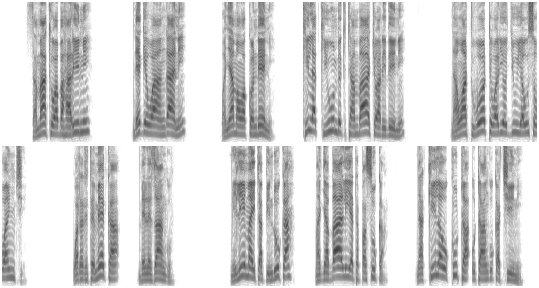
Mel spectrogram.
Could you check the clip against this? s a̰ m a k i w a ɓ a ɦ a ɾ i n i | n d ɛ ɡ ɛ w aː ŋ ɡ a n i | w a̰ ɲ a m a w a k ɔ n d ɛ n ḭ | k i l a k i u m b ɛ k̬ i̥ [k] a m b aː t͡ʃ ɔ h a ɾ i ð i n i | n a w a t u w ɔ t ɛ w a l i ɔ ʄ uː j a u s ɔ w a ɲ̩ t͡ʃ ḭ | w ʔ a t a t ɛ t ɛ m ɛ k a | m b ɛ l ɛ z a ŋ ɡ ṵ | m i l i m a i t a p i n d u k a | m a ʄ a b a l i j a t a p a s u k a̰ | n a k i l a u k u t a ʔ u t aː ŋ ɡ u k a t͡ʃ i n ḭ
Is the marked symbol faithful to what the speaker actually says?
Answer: no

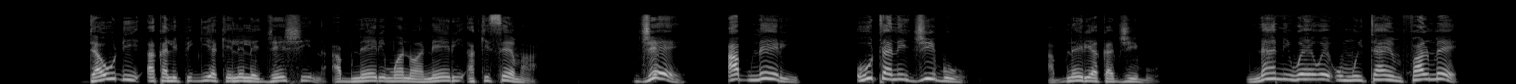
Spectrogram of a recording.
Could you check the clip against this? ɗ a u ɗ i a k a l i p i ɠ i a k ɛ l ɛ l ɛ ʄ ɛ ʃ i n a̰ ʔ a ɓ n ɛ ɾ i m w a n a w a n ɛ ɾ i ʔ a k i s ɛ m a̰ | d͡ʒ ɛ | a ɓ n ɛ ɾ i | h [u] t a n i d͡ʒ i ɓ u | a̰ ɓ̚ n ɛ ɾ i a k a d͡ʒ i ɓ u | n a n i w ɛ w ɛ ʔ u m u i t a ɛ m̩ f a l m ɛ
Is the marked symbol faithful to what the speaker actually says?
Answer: yes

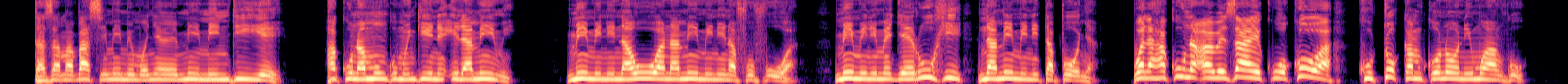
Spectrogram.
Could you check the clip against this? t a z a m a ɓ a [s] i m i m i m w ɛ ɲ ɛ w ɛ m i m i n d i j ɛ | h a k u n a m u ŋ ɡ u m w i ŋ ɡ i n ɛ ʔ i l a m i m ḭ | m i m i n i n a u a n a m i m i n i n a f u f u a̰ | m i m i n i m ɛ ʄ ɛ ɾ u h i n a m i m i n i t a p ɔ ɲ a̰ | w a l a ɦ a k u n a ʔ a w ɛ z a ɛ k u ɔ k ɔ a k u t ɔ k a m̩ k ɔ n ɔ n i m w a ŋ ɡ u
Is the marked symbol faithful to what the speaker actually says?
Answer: yes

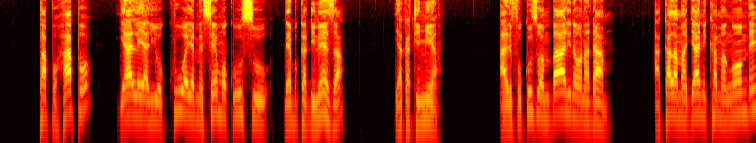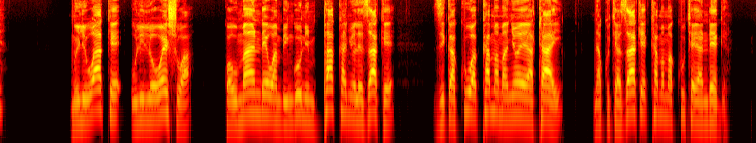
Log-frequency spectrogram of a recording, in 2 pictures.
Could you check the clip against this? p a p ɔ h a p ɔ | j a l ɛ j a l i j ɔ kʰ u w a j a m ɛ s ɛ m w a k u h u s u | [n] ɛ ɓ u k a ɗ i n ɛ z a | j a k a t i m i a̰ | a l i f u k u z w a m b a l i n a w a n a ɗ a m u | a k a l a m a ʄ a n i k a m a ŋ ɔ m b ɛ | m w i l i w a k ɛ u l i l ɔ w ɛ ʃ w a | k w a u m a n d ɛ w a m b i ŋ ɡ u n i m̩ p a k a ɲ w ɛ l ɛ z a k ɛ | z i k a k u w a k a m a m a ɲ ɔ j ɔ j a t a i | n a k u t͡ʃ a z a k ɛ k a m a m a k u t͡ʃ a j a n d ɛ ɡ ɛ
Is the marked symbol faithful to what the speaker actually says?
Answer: yes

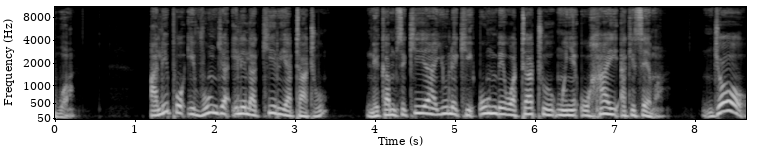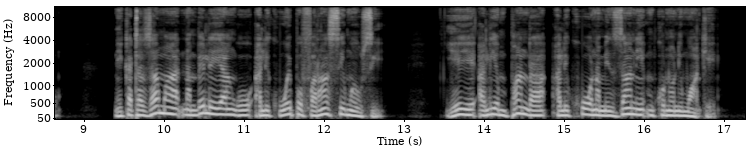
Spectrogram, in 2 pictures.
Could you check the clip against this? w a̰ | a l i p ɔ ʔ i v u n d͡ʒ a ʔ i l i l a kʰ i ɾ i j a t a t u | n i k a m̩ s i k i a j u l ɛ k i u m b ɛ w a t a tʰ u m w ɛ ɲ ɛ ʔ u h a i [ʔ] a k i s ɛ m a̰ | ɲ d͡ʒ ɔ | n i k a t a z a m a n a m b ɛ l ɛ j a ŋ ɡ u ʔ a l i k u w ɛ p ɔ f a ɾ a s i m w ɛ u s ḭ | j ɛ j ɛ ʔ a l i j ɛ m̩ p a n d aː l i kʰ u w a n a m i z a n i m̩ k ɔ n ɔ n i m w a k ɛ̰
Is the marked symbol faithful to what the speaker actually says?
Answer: yes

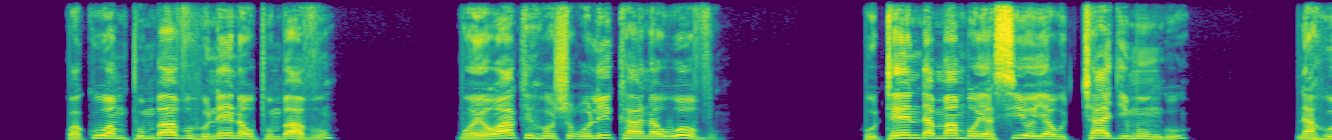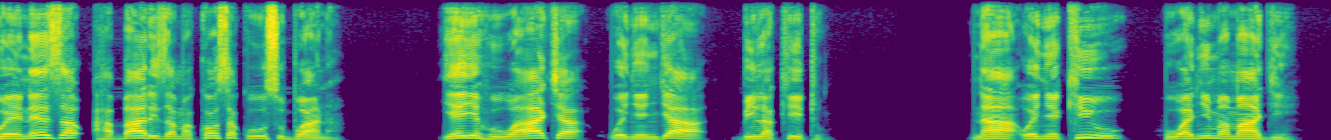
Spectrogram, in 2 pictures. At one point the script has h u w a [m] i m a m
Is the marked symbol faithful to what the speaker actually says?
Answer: no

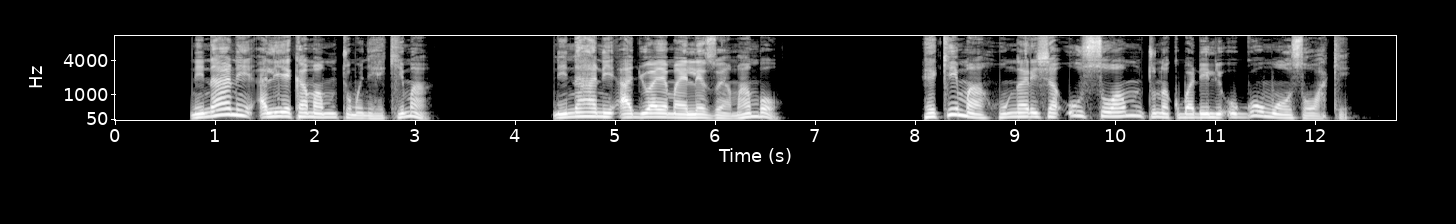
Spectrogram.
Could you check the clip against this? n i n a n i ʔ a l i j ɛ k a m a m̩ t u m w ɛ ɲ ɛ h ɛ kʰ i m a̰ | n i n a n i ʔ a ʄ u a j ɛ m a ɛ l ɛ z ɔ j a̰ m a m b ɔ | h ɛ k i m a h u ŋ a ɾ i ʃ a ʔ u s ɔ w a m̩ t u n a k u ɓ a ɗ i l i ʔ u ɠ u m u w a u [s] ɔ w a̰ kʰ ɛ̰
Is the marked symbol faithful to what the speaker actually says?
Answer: yes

